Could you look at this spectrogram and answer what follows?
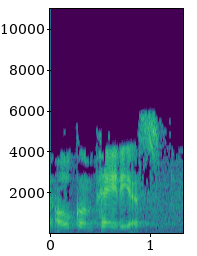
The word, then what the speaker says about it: Oecolampadius: It's spelled O-E-C-O-L-A. I spelled it wrong. O-E-C-O-L-A-M-P-A-D-I-U-S. And it's pronounced ooh, like O-O in hoot, you know.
